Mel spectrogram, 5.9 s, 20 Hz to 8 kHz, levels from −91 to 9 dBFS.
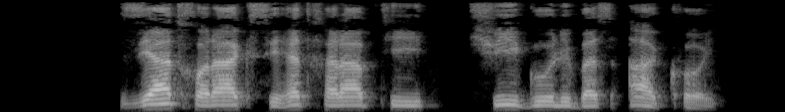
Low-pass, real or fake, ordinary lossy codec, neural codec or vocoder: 7.2 kHz; real; MP3, 64 kbps; none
